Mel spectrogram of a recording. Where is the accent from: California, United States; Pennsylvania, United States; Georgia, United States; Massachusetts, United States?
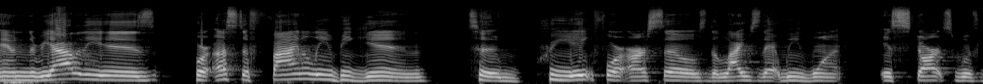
Pennsylvania, United States; Philadelphia; I am from Philly.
